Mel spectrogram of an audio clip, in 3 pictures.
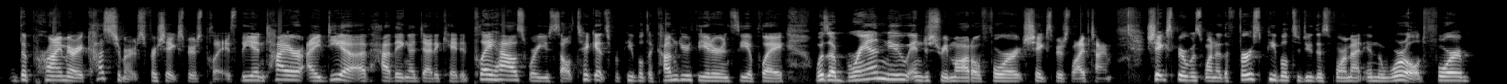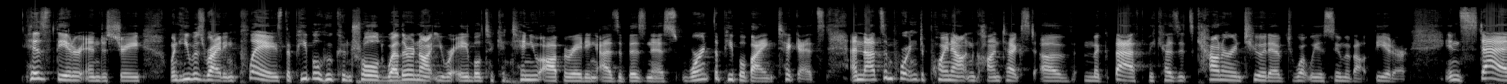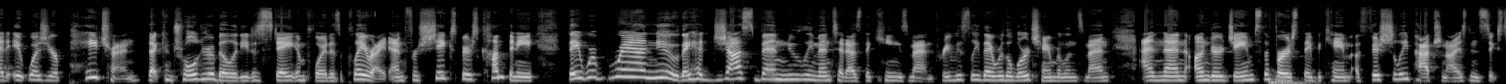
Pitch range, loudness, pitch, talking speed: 170-220 Hz, -17 LUFS, 190 Hz, 200 wpm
